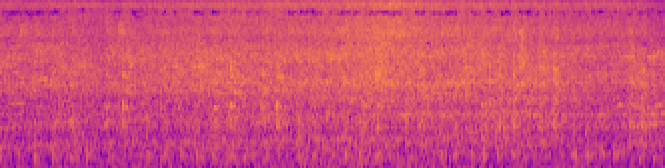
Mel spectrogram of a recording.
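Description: JR Musashino Line electric commuter train running past the platform, a steady noise of wheels on rails and running gear.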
